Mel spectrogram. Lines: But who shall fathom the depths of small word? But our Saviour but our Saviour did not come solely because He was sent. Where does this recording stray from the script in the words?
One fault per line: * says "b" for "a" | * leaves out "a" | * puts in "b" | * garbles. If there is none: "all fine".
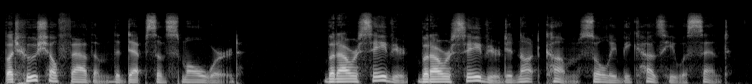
all fine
